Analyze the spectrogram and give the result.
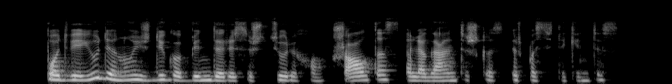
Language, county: Lithuanian, Utena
